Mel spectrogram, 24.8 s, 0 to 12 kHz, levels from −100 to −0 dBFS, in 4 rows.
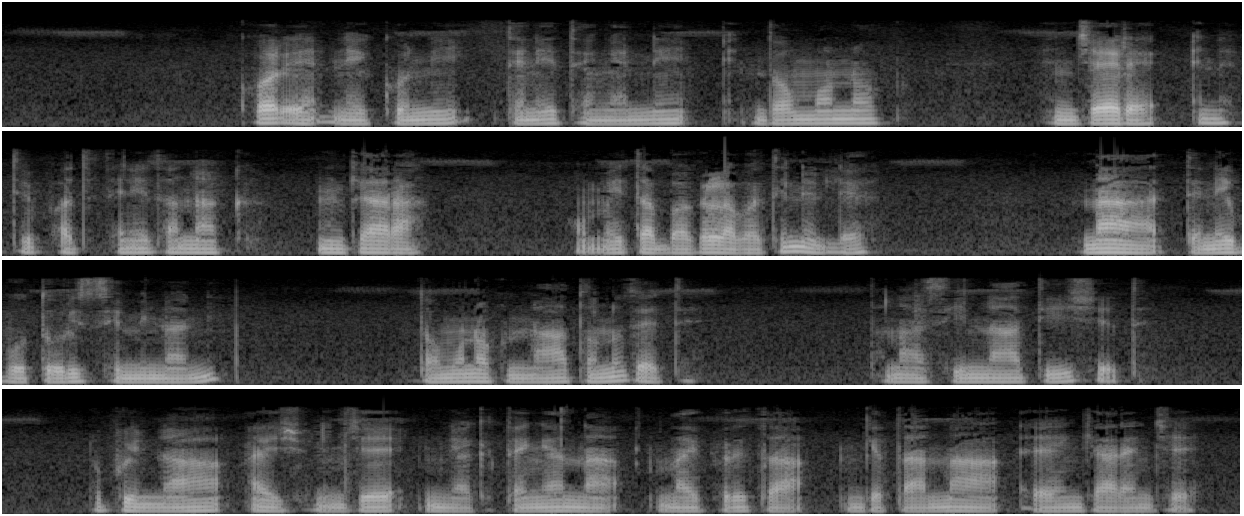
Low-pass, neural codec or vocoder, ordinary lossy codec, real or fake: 7.2 kHz; none; AAC, 32 kbps; real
